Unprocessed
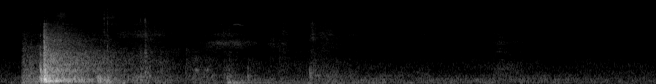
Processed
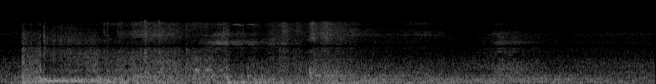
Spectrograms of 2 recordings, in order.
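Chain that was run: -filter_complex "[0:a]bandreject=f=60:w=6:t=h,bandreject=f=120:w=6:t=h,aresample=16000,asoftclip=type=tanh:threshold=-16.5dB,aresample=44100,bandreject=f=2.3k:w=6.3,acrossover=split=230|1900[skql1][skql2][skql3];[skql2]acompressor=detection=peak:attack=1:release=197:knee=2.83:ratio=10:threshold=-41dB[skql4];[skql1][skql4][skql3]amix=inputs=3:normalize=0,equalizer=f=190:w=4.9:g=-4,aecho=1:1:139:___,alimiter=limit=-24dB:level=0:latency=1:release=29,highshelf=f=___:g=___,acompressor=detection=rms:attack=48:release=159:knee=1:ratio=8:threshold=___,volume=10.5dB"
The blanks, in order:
0.531, 5.2k, 7.5, -45dB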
